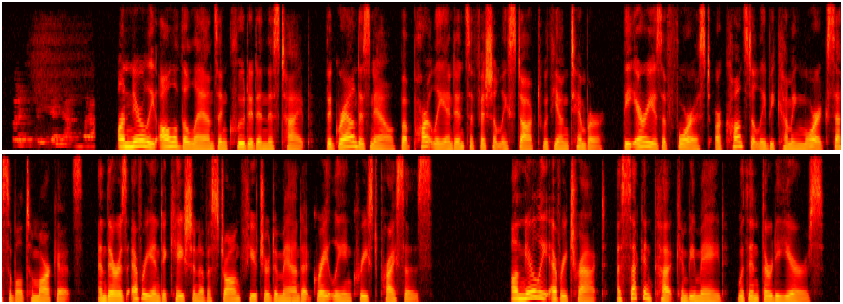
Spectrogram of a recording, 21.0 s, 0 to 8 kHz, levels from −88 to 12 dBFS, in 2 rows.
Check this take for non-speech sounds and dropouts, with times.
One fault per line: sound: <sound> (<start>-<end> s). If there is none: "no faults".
sound: sigh (0.1-1.2 s)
